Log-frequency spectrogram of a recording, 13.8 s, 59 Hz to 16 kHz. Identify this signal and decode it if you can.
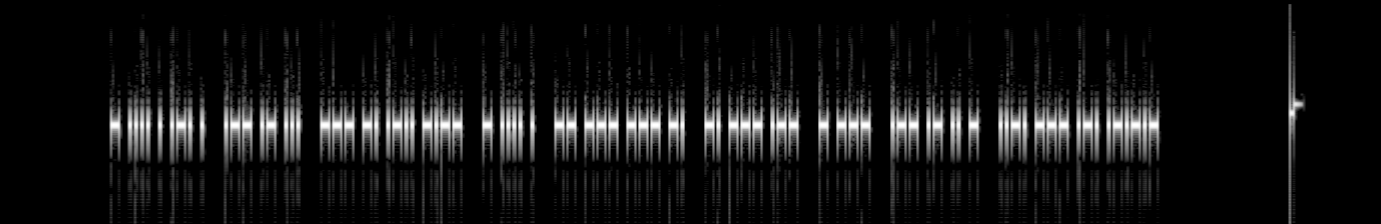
Morse code, heard as a keyed tone, about 40 wpm, 700 Hz. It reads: THERE WAS ONLY THE MOON NOW TO WAIT FOR.
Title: Sentences from Top 1000 Words - Review Part 3 - 40wpm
